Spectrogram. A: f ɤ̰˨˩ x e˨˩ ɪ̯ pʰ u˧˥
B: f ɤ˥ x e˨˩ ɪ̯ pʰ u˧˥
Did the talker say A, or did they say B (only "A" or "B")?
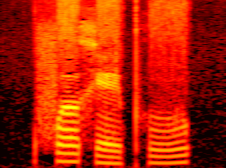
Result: B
